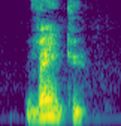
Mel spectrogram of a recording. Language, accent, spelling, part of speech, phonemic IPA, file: French, Canada, vaincu, verb / noun, /vɛ̃.ky/, LL-Q150 (fra)-vaincu.wav
- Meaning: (verb) past participle of vaincre; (noun) loser (defeated party)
